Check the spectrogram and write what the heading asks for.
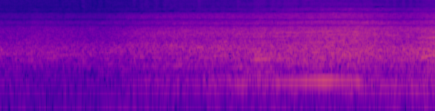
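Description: A motor vehicle passing: a broad engine and road noise with a steady low hum, swelling over the first three seconds and easing near the end.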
